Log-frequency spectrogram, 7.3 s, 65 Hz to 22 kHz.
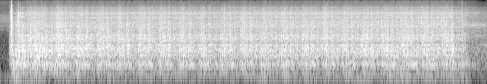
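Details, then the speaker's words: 1964 Chevy Biscayne abandoned 30+ years, after fixing wiring connections: starter spins the engine with an even, lumpy churn about three beats a second, compression apparently present; no start yet, spark next to be checked. Cranking compression check. "There we go. Well, that sounds not good. It does spin though."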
